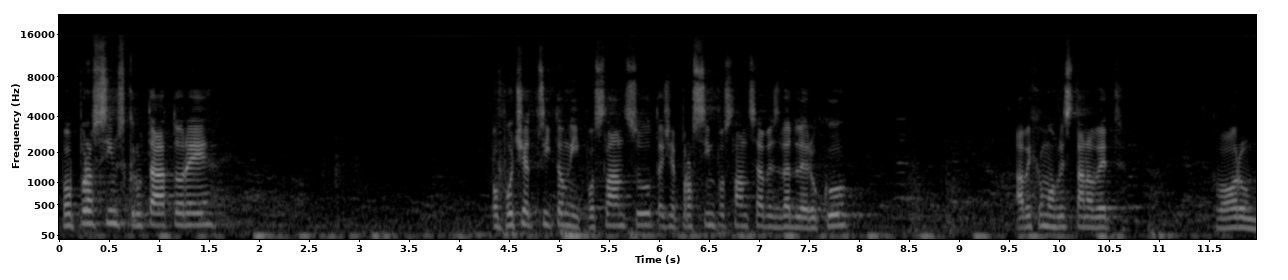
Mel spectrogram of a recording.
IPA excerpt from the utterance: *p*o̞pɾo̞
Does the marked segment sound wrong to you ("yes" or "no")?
no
